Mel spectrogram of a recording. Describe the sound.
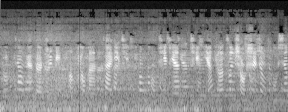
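A voice booms through a loudspeaker on a flying drone overhead, slightly distorted, over the drone's steady mechanical hum, broadcasting a message telling residents under lockdown to comply with COVID restrictions and not to open the window or sing.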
